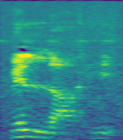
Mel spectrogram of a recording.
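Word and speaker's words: بِاللهِ: The meaning is that do not pronounce alif. Do not pronounce alif. Pronounce Billahi.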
